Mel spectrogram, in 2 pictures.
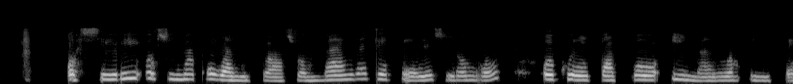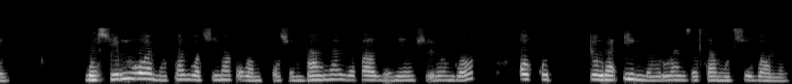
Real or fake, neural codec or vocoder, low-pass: fake; codec, 24 kHz, 1.5 kbps, HILCodec; 5.4 kHz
